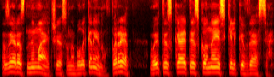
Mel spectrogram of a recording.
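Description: A man reading aloud, voicing a grim middle-aged monster hunter who speaks low and curt. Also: moderate pace, a little mellow, dry recording, studio quality, close to an everyday voice.

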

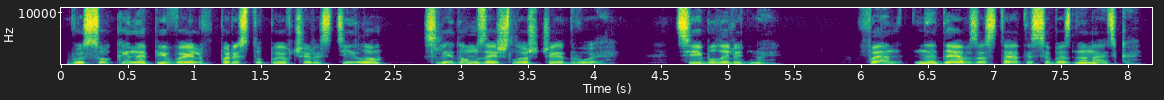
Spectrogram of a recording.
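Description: A man's voice: a little high, animated, moderate pace, a little mellow, dry recording. Man narrating an audiobook, dry sound. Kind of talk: scripted narration.

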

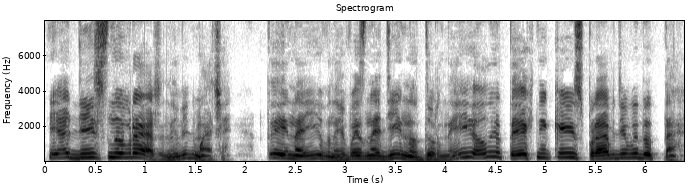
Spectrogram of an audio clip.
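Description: A man reading aloud voices an arrogant male sorcerer who speaks calmly and sonorously with mocking politeness. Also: high-pitched, normal speed, dry recording, studio quality, pitched above the performer's own voice. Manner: sneering, calm and sonorous.

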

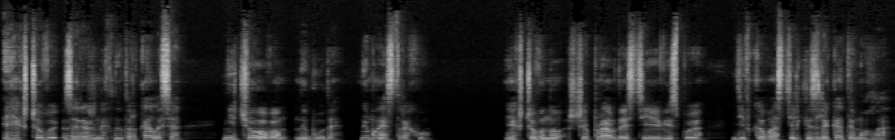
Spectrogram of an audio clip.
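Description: A man voicing a curt, sharp-tongued young woman archer in a storybook reading. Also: fairly high pitch, animated, a little fast, no echo, clean studio sound. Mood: dismissive. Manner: curt, hissing. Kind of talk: audiobook character reading.

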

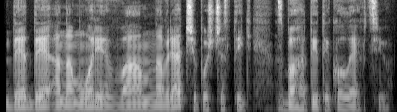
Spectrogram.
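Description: A man with a lowish, fairly quick voice that sounds close to an everyday one plays a good-humoured ship captain with dry, wry wit. The recording is close and dry with no echo, and his mood is wry and amused as he jokes calmly.

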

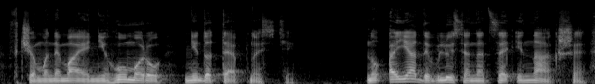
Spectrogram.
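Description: A man's voice: low voice, darkish tone. A man reading the part of a mocking male composer spirit who lectures with scolding irony in an audiobook.

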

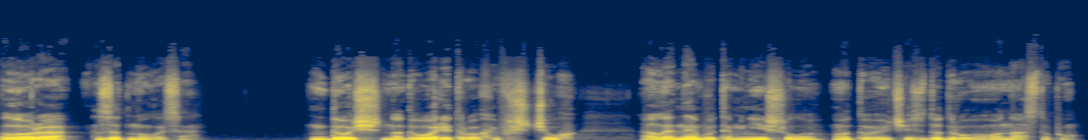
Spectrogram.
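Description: A man narrating a novel in an even, steady reading voice. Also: mid-range voice, normal speed. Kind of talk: audiobook narration.

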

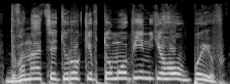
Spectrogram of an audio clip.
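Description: A man's voice: very high-pitched, animated, brisk, darkish tone, dry recording, soft background music, pitched above the performer's own voice. A man voicing an agitated, insistent teenage boy who exclaims urgently.

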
